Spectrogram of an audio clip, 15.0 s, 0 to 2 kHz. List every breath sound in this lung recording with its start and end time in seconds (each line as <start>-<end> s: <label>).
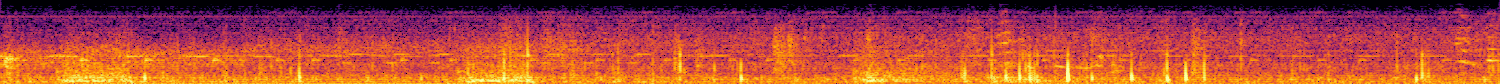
0.44-1.31 s: inhalation
4.50-5.37 s: inhalation
8.52-9.70 s: inhalation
